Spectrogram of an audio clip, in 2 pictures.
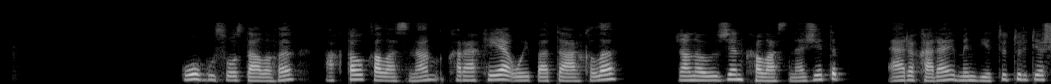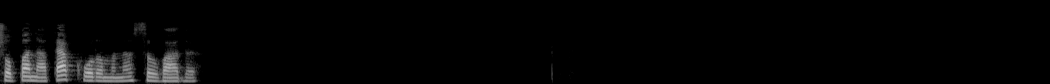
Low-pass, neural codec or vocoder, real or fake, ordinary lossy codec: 7.2 kHz; codec, 16 kHz, 0.5 kbps, X-Codec, WavLM features, trained on Multilingual LibriSpeech; fake; MP3, 32 kbps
